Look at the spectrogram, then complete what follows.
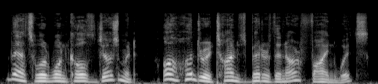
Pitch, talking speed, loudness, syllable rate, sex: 150 Hz, 205 wpm, -18 LUFS, 5.4 syllables/s, male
